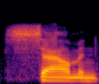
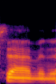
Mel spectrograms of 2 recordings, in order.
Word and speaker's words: salmon: giant, smelly, salmon cunt. – You even pronounce the L in salmon. – Oh, it's salmon, isn't it?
